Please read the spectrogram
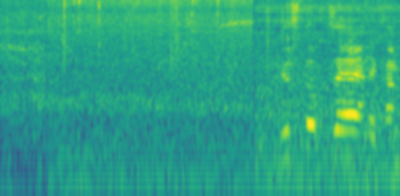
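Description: Steady low outdoor rumble, like distant traffic, with a voice coming in about three seconds in.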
